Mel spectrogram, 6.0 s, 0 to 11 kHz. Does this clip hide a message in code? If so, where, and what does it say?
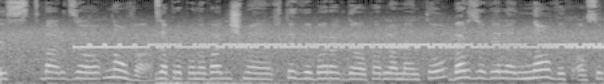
Yes: RTTY (50 baud, 170 Hz shift) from 0.7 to 6.1 s, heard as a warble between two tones, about 1700 Hz centre, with radio static and fading. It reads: JO SE QUE HE FET JO, …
